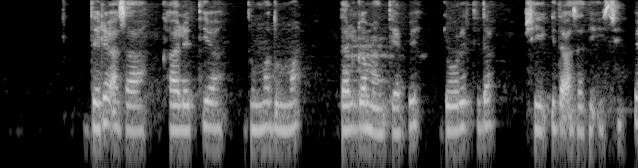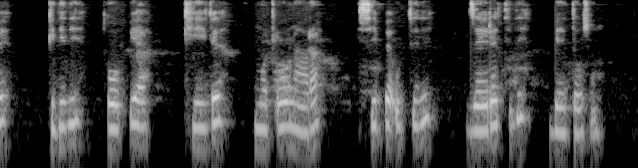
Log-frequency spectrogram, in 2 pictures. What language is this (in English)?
Wolaytta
